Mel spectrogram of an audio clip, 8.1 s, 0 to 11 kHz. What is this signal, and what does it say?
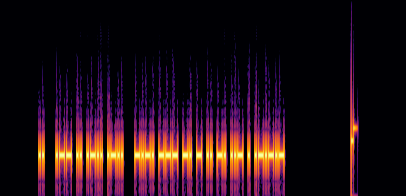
Morse code, heard as a keyed tone, about 36 wpm, 700 Hz. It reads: I WILL CONTINUE.
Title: Sentences from Top 1000 Words - Review Part 6 - 35wpm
